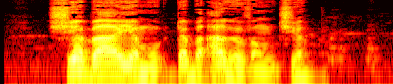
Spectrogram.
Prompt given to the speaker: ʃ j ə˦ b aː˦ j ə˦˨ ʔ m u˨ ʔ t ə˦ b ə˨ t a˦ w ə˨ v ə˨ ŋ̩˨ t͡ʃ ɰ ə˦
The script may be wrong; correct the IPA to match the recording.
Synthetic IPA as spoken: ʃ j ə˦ b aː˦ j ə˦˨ m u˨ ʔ t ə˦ b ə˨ ʔ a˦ ɣ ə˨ v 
